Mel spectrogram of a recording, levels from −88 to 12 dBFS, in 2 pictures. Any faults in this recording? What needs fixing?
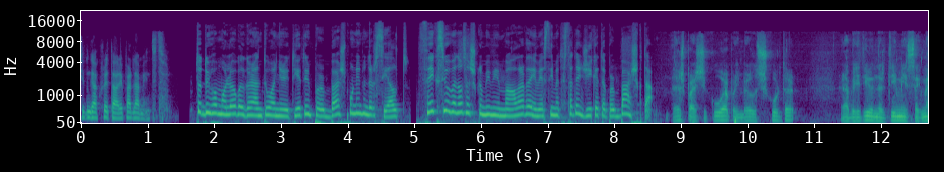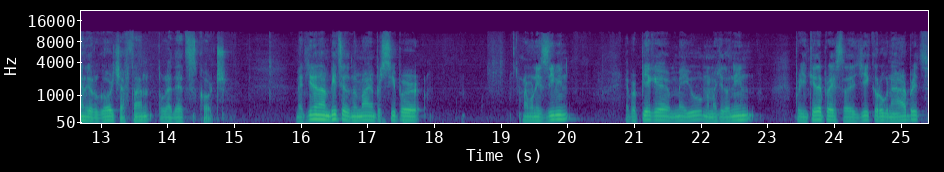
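Nothing needs fixing: the signal holds steady throughout, with no audible breaks, distortion or level problems anywhere in the recording.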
